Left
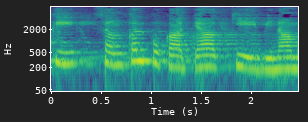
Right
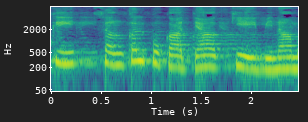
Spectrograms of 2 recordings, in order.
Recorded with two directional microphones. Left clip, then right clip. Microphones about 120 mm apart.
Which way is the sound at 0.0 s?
30° right (ahead or behind).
